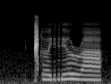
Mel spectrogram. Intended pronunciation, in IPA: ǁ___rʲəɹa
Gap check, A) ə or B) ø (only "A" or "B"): B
